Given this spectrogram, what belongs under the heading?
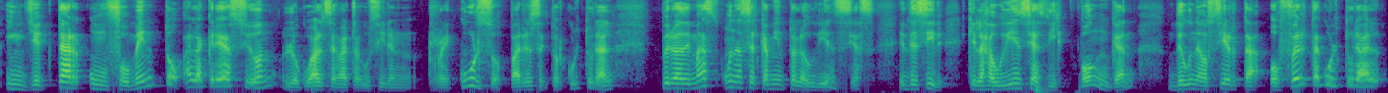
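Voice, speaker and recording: A man's voice: on the high side, creaky, fairly bright tone. A middle-aged Chilean man with a Chilean accent, a journalism professor giving a recorded lecture from his office, explaining and posing questions to his audience. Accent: Chilean Spanish.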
